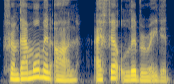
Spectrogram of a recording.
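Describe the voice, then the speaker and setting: A woman reading a prepared statement aloud in English in a measured, formal way, as an interpreter on a video call. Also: low-pitched, animated, vocal fry, darkish tone, dry recording, clean studio sound.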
